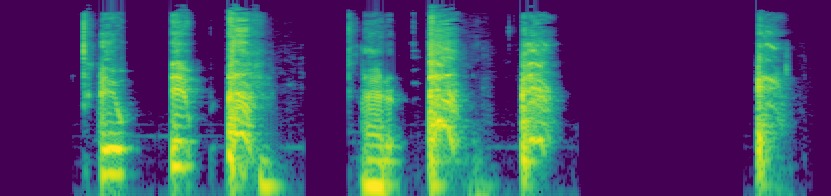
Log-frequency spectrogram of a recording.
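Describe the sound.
Coughing and throat clearing by one person: a series of short, rough, hacking bursts, several close together, then a pause before a final single cough.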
